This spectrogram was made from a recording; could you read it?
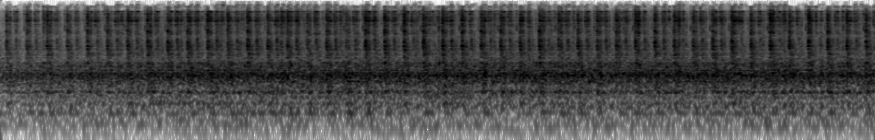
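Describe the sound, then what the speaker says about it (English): A sewing machine fitted with a ruler foot stitches straight horizontal quilting lines, producing a fast, even, continuous mechanical whir and rapid needle chatter, close and steady throughout with no voices. "But for this design, we're just quilting horizontal lines."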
